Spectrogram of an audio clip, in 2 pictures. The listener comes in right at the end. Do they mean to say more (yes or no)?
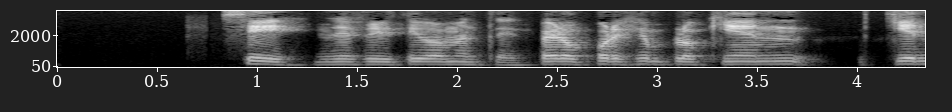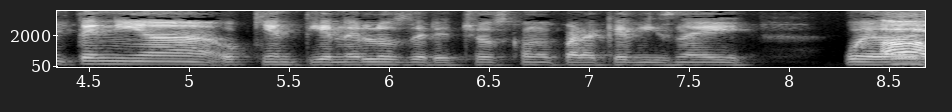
yes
